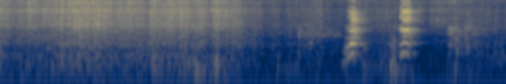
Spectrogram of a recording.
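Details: Hungry guinea pig calling: two short, loud, high squealing calls about half a second apart, following a few seconds of soft rustling and shuffling noise.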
